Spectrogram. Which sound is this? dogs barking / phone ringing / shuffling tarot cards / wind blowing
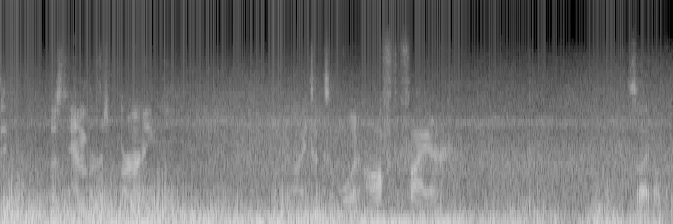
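wind blowing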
